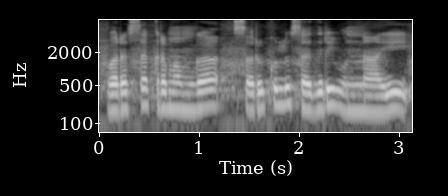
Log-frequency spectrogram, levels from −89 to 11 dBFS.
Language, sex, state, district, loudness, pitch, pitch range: Telugu, female, Telangana, Hyderabad, -14 LUFS, 190 Hz, 180-205 Hz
